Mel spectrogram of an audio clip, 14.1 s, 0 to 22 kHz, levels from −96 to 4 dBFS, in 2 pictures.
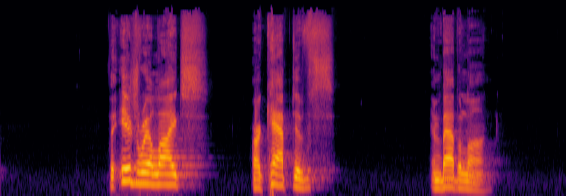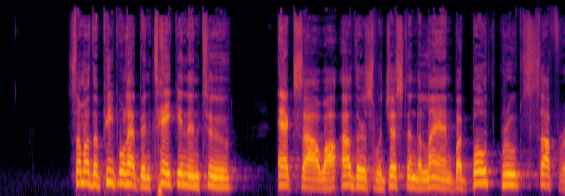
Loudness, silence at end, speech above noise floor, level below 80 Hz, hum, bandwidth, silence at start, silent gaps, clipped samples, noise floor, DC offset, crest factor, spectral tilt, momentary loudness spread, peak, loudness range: -20 LUFS; 0 s; 62 dB; -60 dBFS; none; 19 kHz; 1.35 s; none; under 0.1%; -81 dBFS; under 0.1%; 18 dB; -5.5 dB/octave; 11 LU; -4 dBFS; 6 LU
